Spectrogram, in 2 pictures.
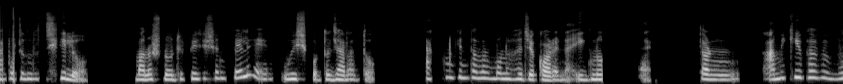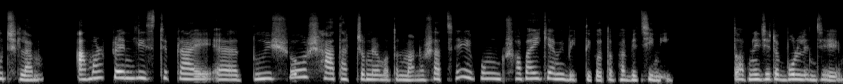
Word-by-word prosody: আগ -, -, +2 dB
পর্যন্ত 255 Hz, -1 st, 0 dB, 0.2 s
ছিল। 275 Hz, -5 st, +3 dB, 0.7 s
মানুষ 225 Hz, +1 st, +4 dB
নোটিফিকেশন 250 Hz, +5 st, -1 dB
পেলে 350 Hz, +6 st, +3 dB, 0.3 s
উইশ 245 Hz, 0 st, +5 dB
করত 200 Hz, -, -3 dB
জানাতো। 225 Hz, +1 st, +1 dB, 0.6 s
এখন 320 Hz, +5 st, -8 dB
কিন্তু 310 Hz, -1 st, -1 dB
আমার 290 Hz, -1 st, +1 dB
মনে 255 Hz, -1 st, +3 dB
হয় 245 Hz, -1 st, +2 dB
যে -, -, +7 dB
করে 200 Hz, 0 st, +6 dB
না, -, -, -4 dB
ইগনোর 230 Hz, +2 st, +3 dB, 0.3 s
দেয়। -, -, -8 dB, 0.5 s
কারণ 235 Hz, -3 st, +4 dB, 0.5 s
আমি 255 Hz, +4 st, +3 dB
কিভাবে 315 Hz, -2 st, +2 dB
বুঝলাম, 230 Hz, -6 st, +1 dB, 0.5 s
আমার 285 Hz, +6 st, +1 dB
ফ্রেন্ড 300 Hz, -2 st, +4 dB
লিস্ট 290 Hz, -1 st, -2 dB
এ -, -, -14 dB
প্রায় 250 Hz, -3 st, +3 dB, 0.2 s
এ্যা 225 Hz, -, +2 dB, 0.3 s
২০৭-৮ 265 Hz, -1 st, 0 dB
জনের 230 Hz, -2 st, +1 dB
মত 210 Hz, -, -6 dB, 0.2 s
মানুষ 205 Hz, +1 st, -3 dB
আছে 290 Hz, -, -13 dB
এবং 270 Hz, -1 st, -4 dB, 0.3 s
সবাইকে 270 Hz, +1 st, -1 dB
আমি 245 Hz, -1 st, +3 dB
ব্যক্তিগতভাবে 205 Hz, 0 st, -2 dB
চিনি। 200 Hz, -4 st, -1 dB, 0.7 s
তো -, -, 0 dB
আপনি 230 Hz, 0 st, +2 dB
যেটা 240 Hz, 0 st, +2 dB
বললেন 225 Hz, -2 st, +4 dB
যে 220 Hz, -, -1 dB
245 Hz, 155 wpm, -21 LUFS, 225-270 Hz, 0.7 s, যে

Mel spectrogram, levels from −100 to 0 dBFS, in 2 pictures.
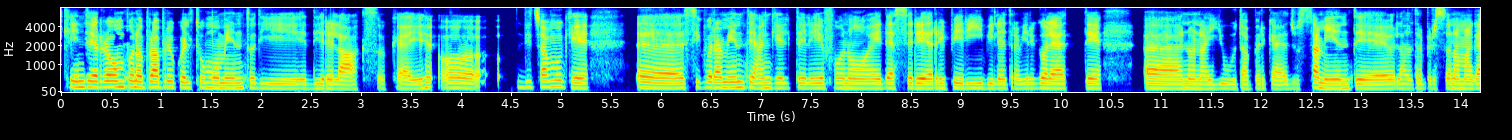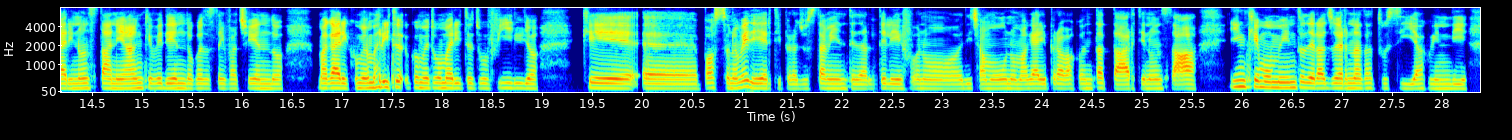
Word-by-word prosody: Che -, -, -4 dB
interrompono 210 Hz, 0 st, +2 dB
proprio 205 Hz, +1 st, +2 dB
quel 185 Hz, 0 st, -1 dB
tuo 190 Hz, 0 st, -7 dB
momento 180 Hz, 0 st, -2 dB
di 160 Hz, -1 st, -5 dB
di 160 Hz, +1 st, -8 dB
relax, 155 Hz, -3 st, -1 dB
okay. 155 Hz, +3 st, -2 dB
Ho 175 Hz, -2 st, 0 dB, 0.4 s
diciamo 210 Hz, +2 st, 0 dB
che, 175 Hz, -4 st, +1 dB, 0.5 s
ehm, 175 Hz, -3 st, +2 dB
sicuramente 190 Hz, +1 st, +1 dB
anche 175 Hz, +1 st, -2 dB
il 175 Hz, 0 st, -7 dB
telefono 170 Hz, -1 st, -3 dB
ed 165 Hz, +1 st, -2 dB
essere 170 Hz, 0 st, +3 dB
reperibile, 170 Hz, 0 st, -3 dB
tra 165 Hz, -, -9 dB
virgolette, 165 Hz, 0 st, 0 dB, 0.5 s
uhm, 160 Hz, -1 st, +2 dB
non 160 Hz, -1 st, -2 dB
aiuta 155 Hz, 0 st, -5 dB
perché, 150 Hz, -2 st, -6 dB
giustamente, 160 Hz, -2 st, +1 dB
l'altra 160 Hz, 0 st, -6 dB
persona, 165 Hz, +1 st, 0 dB
magari, 160 Hz, 0 st, +1 dB
non 170 Hz, +1 st, 0 dB
sta 170 Hz, 0 st, +3 dB
neanche 165 Hz, +2 st, +3 dB
vedendo 170 Hz, -1 st, +1 dB
cosa 165 Hz, 0 st, -3 dB
stai 160 Hz, +1 st, -3 dB
facendo. 160 Hz, 0 st, -1 dB, 0.4 s
Magari 170 Hz, 0 st, +7 dB
come 175 Hz, +1 st, 0 dB
marito 200 Hz, +3 st, +3 dB
come 180 Hz, -2 st, -1 dB
tuo 180 Hz, -, -4 dB
marito 170 Hz, -1 st, 0 dB
e -, -, -5 dB
tuo 165 Hz, 0 st, -7 dB
figlio, 170 Hz, -1 st, -3 dB, 0.5 s
che, 170 Hz, -3 st, +5 dB
ehm, 160 Hz, -1 st, 0 dB
possono 175 Hz, 0 st, +1 dB
vederti, 170 Hz, -6 st, +3 dB
però 155 Hz, 0 st, -7 dB
giustamente 160 Hz, 0 st, -2 dB
dal 155 Hz, 0 st, -4 dB
telefono, 155 Hz, -2 st, -3 dB
diciamo, 155 Hz, 0 st, -2 dB
uno 160 Hz, 0 st, -2 dB
magari 160 Hz, +1 st, 0 dB
prova 160 Hz, -1 st, -2 dB
a 155 Hz, -, -8 dB
contattarti 160 Hz, -2 st, -1 dB
e 160 Hz, -, -2 dB
non 160 Hz, 0 st, -3 dB
sa 155 Hz, 0 st, +7 dB, 0.4 s
in 220 Hz, +1 st, +2 dB
che 220 Hz, 0 st, +3 dB
momento 190 Hz, -1 st, +1 dB
della 175 Hz, -2 st, +4 dB
giornata 170 Hz, 0 st, +1 dB
tu 165 Hz, -, -13 dB
sia. 160 Hz, 0 st, 0 dB
Quindi, 155 Hz, -1 st, -4 dB
165 Hz, 150 wpm, -26 LUFS, 160-175 Hz, 0.5 s, Magari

